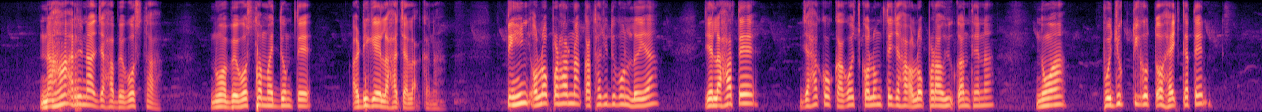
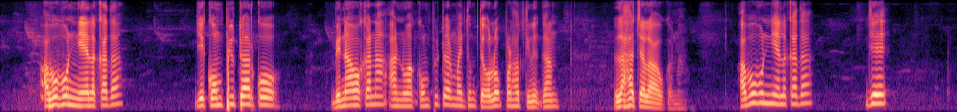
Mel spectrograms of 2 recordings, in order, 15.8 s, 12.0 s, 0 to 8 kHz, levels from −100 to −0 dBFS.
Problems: none marked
